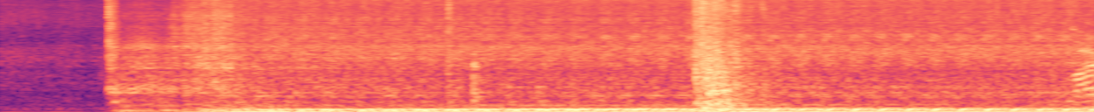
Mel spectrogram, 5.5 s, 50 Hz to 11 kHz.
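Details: 1953 Oldsmobile Rocket Super 88 barn find after fitting a new Edelbrock carburetor (earlier suspected transmission problem was a carb issue): engine catches quickly after a brief crank and settles into a steady, even low idle; starts and runs cleanly.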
